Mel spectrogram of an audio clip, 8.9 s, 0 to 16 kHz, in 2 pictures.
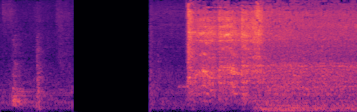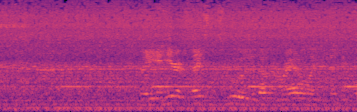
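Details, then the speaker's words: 2007 GM 5.3L V8 with displacement on demand (AFM) that had lifter ticking from a collapsed lifter, now with DOD programmed out by a tuner; cranks, catches and settles into a steady, even idle with no valvetrain ticking. "I had my my guy come over and do the tuners box on this thing he programmed out the displacement on-demand and now I'm able to fire the thing up and I should run perfectly fine should be no problems at this point"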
